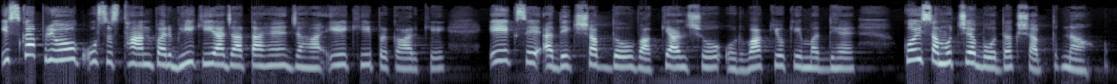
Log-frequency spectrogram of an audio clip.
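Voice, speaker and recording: A woman teacher giving a scripted grammar lesson to children, explaining clearly and steadily. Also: on the high side, lively intonation, a little slow.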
